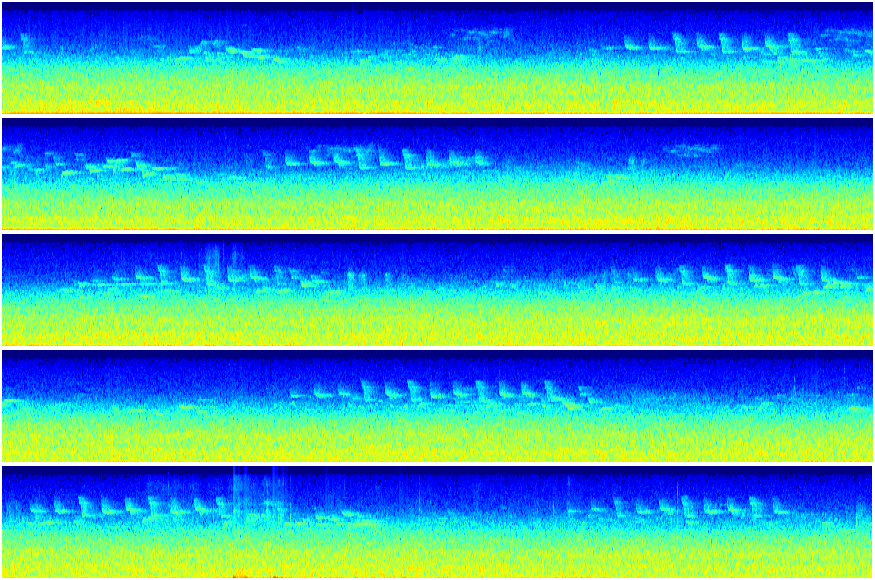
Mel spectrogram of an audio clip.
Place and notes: Drzymały, Gorzów Wielkopolski, Polska - Viewpoint.
City noises captured from the viewpoint above so-called stairs to nowhere.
